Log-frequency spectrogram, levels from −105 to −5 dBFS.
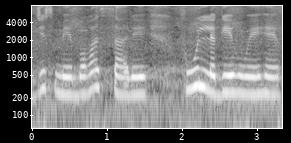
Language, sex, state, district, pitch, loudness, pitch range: Hindi, female, Uttar Pradesh, Lucknow, 240 Hz, -14 LUFS, 235-285 Hz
